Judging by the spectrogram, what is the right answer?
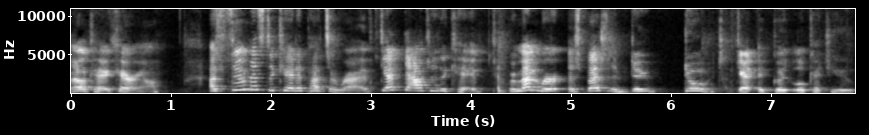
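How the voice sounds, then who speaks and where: A woman puts on a character voice, pitched high and delivered at a medium speed. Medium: read story. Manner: firm, terse.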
